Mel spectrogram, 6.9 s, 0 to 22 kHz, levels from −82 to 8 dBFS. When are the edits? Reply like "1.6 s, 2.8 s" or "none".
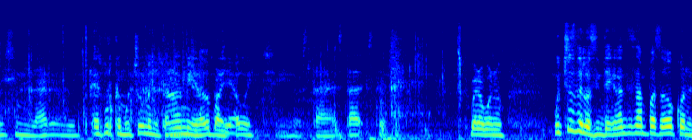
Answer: none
